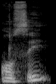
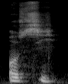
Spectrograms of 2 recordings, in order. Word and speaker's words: aussi: It's not aussi, it's aussi. Moi aussi.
